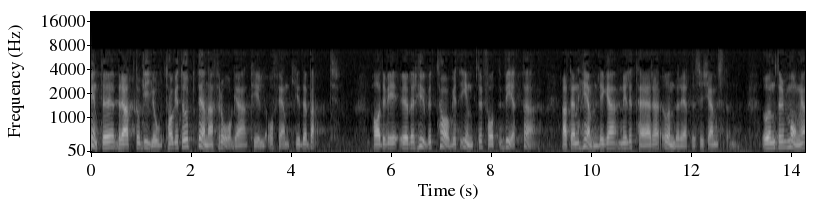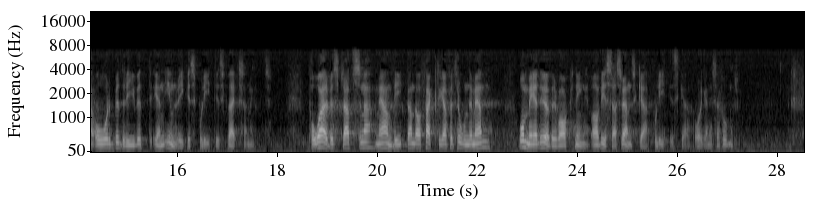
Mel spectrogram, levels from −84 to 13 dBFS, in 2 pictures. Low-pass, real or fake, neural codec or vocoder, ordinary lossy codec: 7.2 kHz; fake; codec, 16 kHz, 8 kbps, FunCodec, trained on LibriTTS, 25 frames a second; MP3, 32 kbps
